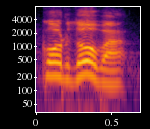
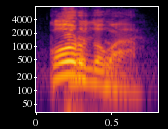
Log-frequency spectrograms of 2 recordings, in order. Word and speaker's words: Córdoba: Not Córdoba, Córdoba. Uh-huh. The accent goes on the first O.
